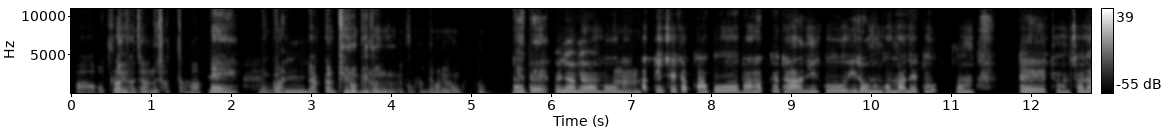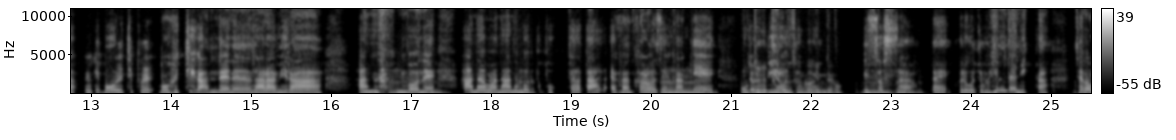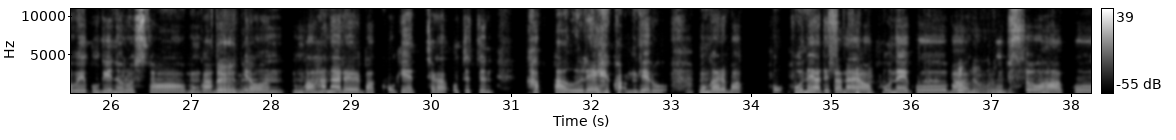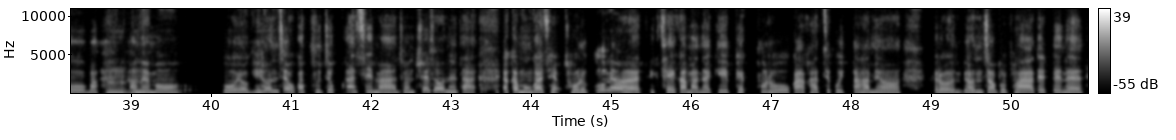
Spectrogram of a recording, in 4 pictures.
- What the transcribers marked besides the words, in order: in English: "apply하지"; laughing while speaking: "한 -"; tapping; other background noise; laughing while speaking: "을의 관계로"; laugh
- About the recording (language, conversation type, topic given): Korean, advice, 중요한 일을 자꾸 미루는 습관이 있으신가요?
